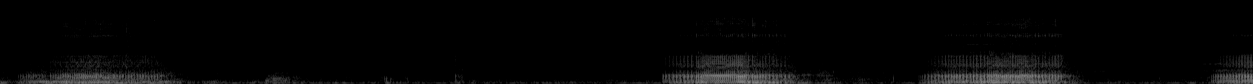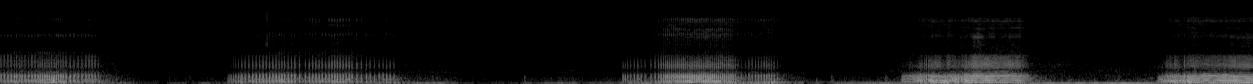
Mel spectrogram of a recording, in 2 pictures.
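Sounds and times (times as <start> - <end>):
dog snoring: 0.2 - 1.8, 6.6 - 8.1, 9.2 - 10.8, 12.1 - 13.8, 14.8 - 16.6, 18.7 - 20.5, 21.5 - 23.0, 24.1 - 25.0.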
